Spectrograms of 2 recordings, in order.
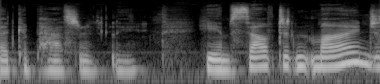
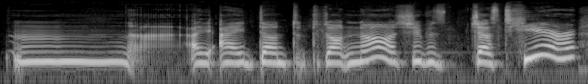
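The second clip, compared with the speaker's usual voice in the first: high, loud nervous stammer; stuttering; 8 semitones higher, 5 dB louder, slower than usual. A narrator's reading. Lionel lying to his mother, nervous stammer. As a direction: stumble over the lie. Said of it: "Lionel was stuttering".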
